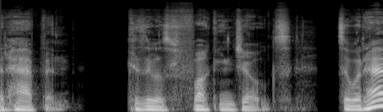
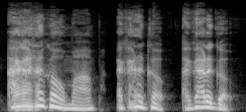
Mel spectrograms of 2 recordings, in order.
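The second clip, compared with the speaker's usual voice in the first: higher, insistent repeated sign-off; imitated flustered daughter; 7 semitones higher, much faster than usual. Daughter hanging up on mom, mock flustered. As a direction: cut the call short in a raised pitch. Daughter hurrying to end call.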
